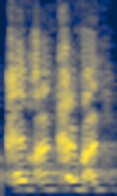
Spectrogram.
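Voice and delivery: high-pitched demand at the door; narrated shout to be let in; calling out. A narrator's reading. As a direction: call out insistently, pitched well up. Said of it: "叫道".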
